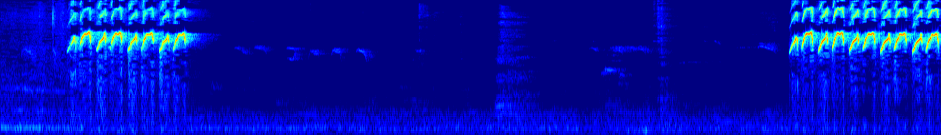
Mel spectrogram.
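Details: Mountain mantenan in vigorous 'tulit tulit' song, recorded to tutor songbirds: one quick burst of high upslurred whistles, several seconds of near silence, then a second rapid burst starts.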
